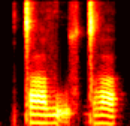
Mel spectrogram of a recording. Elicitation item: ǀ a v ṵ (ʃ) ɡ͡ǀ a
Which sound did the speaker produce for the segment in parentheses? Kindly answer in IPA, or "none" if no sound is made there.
s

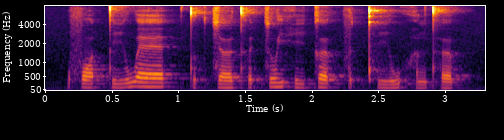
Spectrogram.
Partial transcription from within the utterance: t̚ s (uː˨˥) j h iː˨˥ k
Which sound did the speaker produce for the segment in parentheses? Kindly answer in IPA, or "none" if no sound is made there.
uː˥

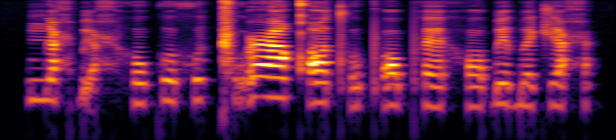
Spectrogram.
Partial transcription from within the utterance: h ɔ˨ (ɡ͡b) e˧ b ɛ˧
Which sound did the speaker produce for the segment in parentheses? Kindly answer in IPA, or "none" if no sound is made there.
ɓ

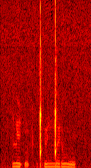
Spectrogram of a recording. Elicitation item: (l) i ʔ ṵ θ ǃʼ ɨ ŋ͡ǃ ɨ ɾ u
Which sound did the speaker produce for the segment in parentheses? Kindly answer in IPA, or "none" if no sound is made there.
l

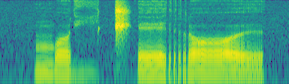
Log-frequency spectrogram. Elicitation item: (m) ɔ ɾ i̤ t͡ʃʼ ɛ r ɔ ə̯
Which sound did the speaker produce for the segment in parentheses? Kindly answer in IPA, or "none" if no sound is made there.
m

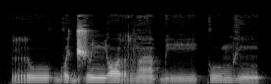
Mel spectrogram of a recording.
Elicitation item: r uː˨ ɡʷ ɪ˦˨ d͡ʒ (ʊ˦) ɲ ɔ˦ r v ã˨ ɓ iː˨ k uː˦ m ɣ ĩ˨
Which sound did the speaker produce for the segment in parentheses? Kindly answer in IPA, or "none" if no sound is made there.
ʊ˦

